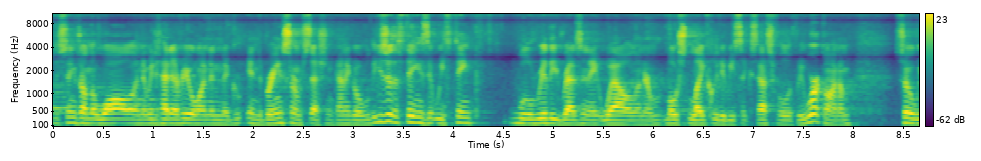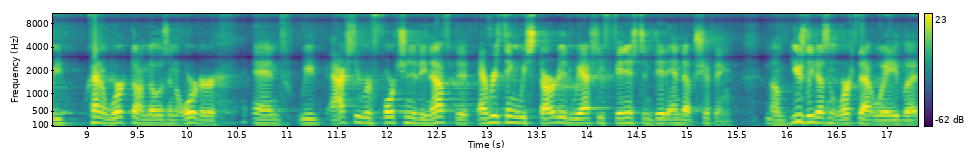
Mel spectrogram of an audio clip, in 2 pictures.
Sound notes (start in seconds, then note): none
